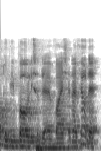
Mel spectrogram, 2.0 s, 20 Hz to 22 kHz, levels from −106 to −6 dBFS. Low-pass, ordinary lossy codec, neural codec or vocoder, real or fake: none; none; none; real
